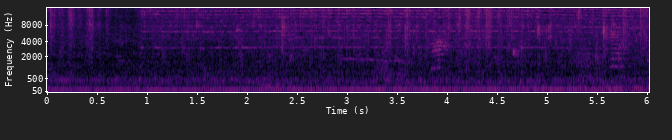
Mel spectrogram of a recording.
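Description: Garlic being grated and scraped on a plastic hand grater over a wooden chopping board: light scratchy scraping and small clicks, over a steady low hum.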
